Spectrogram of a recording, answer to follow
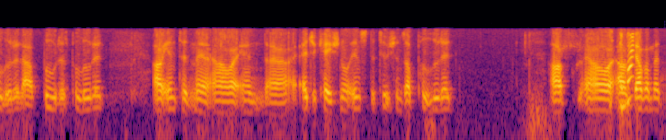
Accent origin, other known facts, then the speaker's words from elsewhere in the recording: Pensacola, Florida, United States; grew up, born and raised in Pensacola, Florida, which is in the panhandle of Florida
